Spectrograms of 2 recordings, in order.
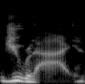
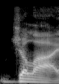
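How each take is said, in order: First: The name is said with an Alabama pronunciation. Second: The name is said with a standard pronunciation. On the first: The speaker calls it wrong. "not July" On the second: The speaker calls it right. "I'll say it the right way for once"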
